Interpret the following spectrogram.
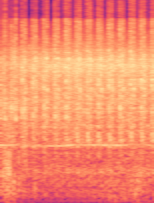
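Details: Red truck first started after long non-running at a grandmother's house, idling: sharp, even ticking taps about six a second. Loud knock of unknown origin; the truck is also slow to move and won't go into park.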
